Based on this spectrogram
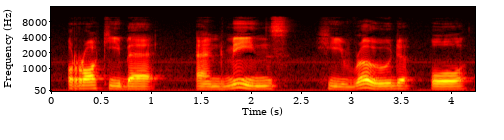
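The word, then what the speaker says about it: رَكِبَ: is this Rocky bear it is pronounced Rocky bear and means he rode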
